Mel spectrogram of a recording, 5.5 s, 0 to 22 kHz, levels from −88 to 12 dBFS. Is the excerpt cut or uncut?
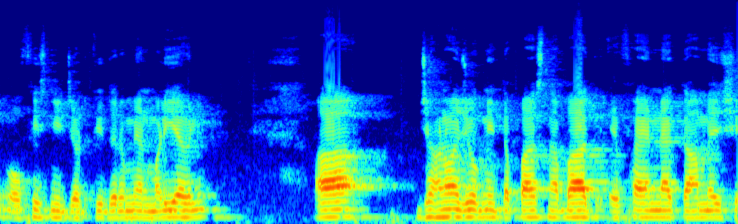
uncut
